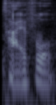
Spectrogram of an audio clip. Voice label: "cai2fu4", Chinese

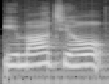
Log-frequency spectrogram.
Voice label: "yu3mao2qiu2", Chinese

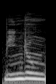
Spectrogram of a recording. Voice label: "min2zhong4", Chinese

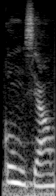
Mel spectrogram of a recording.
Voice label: "gong4xiang3", Chinese

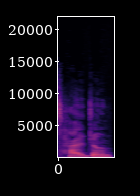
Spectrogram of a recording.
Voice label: "cai2zheng4", Chinese

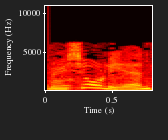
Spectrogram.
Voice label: "lv3xiu4lian2", Chinese

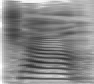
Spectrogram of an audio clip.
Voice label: "chang1", Chinese

